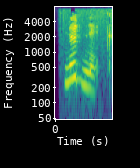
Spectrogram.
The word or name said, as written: noodnik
